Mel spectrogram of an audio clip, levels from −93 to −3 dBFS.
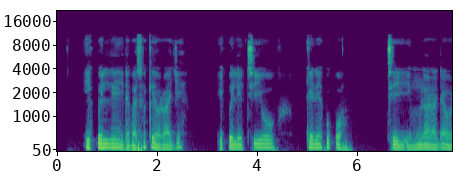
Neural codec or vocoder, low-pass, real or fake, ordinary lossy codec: none; 10.8 kHz; real; AAC, 32 kbps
